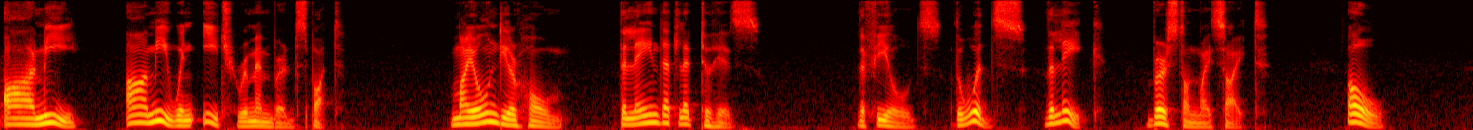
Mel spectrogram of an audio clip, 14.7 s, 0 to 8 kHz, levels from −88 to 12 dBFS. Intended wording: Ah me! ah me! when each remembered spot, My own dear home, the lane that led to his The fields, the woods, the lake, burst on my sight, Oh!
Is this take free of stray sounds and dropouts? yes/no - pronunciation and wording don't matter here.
yes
